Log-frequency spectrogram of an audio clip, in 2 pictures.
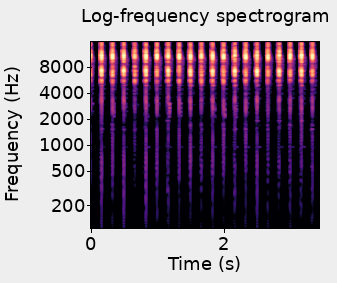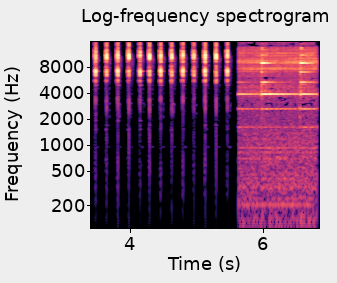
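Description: Mechanical watch movement ticking fast and evenly, roughly six crisp high ticks a second. It stops abruptly near the end and gives way to a faint hiss with a steady high tone and a softer tick about every half second.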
